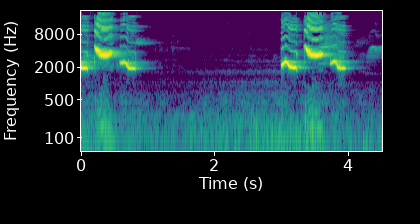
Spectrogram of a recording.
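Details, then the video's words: Orange-headed thrush singing in the morning: the same loud, rich three-note phrase given twice, about three seconds apart, with silence between. "PANCINGAN ANIS MERAH TERBARU 2022 | BURUNG MACET LANGSUNG IKUT NGEMPLONG"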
